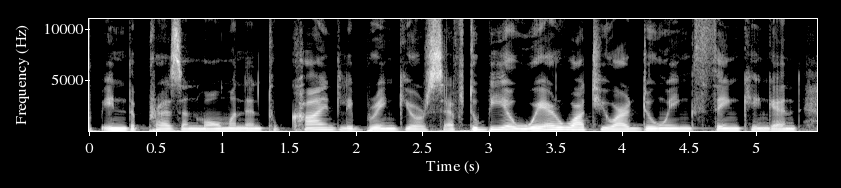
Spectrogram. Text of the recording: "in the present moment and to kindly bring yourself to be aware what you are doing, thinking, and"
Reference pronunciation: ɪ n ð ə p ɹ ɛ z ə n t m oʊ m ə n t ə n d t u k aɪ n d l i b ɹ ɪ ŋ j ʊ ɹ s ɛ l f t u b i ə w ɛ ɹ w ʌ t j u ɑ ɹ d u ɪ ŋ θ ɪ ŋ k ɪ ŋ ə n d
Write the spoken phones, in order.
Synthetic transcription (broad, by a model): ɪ n ð ə p ɹ ɛ z ə n t m oʊ m ə n t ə n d t u k aɪ n d l i b ɹ ɪ ŋ j ʊ ɹ s ɛ l f t u b i ə w ɛ ɹ w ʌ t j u ɑ ɹ d u ɪ ŋ θ ɪ ŋ k ɪ ŋ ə n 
